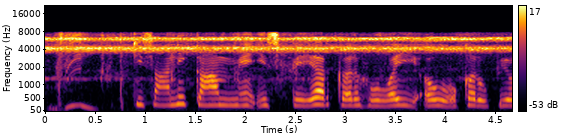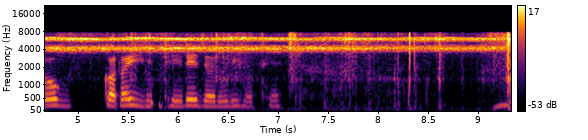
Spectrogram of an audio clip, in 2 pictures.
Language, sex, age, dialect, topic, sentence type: Chhattisgarhi, female, 18-24, Northern/Bhandar, agriculture, statement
